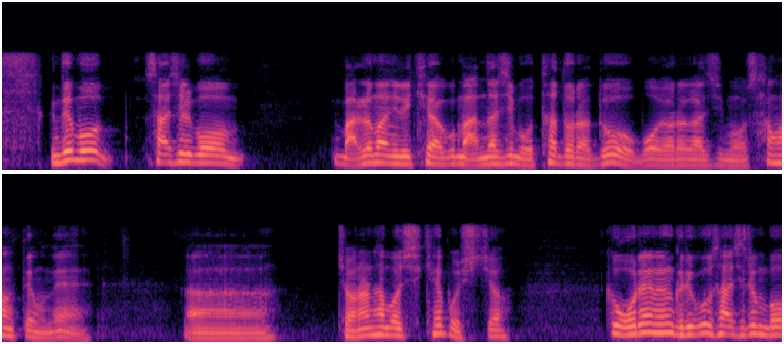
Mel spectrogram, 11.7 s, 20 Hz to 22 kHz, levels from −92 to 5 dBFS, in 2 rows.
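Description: AMR comfort noise appears at 2.01 to 2.47 s and 8.13 to 8.37 s: the sender stopped transmitting speech frames for about 460 ms and 240 ms, and the receiver filled each gap with smooth synthetic noise that switches in abruptly, replacing the real background.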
